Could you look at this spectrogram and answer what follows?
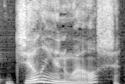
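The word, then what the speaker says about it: Gillian Welch: And so let's have a song by Gillian Welsh. Found out that's how you pronounce the name.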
